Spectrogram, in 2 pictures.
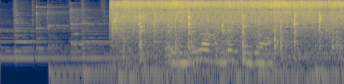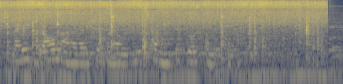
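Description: Sliced onions and green chillies sizzling in hot oil in a non-stick pan while a spatula stirs them, scraping and clicking against the pan. The sizzling starts suddenly about a second and a half in.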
